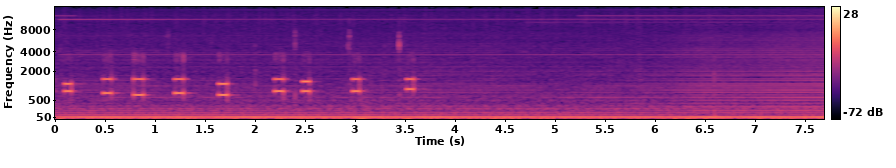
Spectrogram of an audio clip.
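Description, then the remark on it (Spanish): A quick run of about eleven two-tone telephone keypad beeps, short and evenly spaced, dialing the local Skype number for Zaragoza on a cordless phone line, over a steady low electrical hum and faint static, with no voices. “Voy a llamar al Rindos Skype de mi ciudad, en este caso Zaragoza.”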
